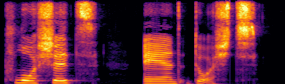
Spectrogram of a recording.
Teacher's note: Both of those are soft des that devoice into soft tes.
